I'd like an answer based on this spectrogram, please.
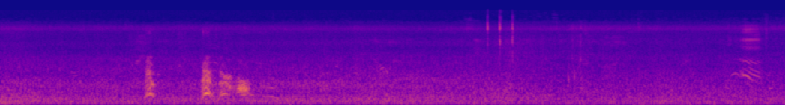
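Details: On a Kauai beach, Maverick the golden retriever gives a quick run of three soft, short barks close together over a sea cucumber he found, with the constant hiss of waves behind.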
